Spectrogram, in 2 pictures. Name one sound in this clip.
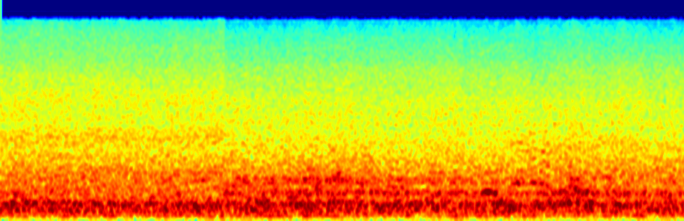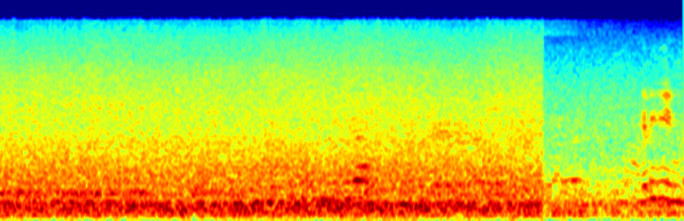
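A waterfall roars loudly nearby.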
